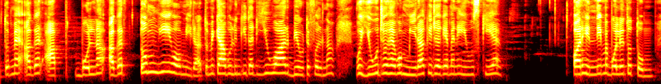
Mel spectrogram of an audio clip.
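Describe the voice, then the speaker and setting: A young woman teaching a grammar lesson, mixing Hindi and English, who explains patiently, checks in often, and reads her English examples slowly. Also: a little high, a bit bright. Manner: slow, spelled-out English examples.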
